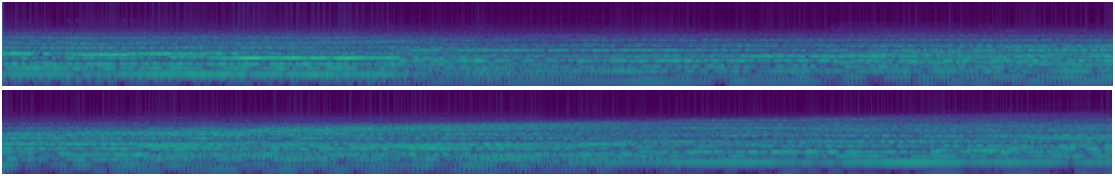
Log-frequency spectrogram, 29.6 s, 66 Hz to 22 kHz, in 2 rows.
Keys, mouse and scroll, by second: 0.1-1.4 typing, 2.3-3.3 drag, 5.3-6.1 drag, 9.0 click, 11.9 click, 12.5 ctrl+s, 13.3-14.1 drag, 15.5-16.4 drag, 17.4 click, 19.7-20.7 drag, 22.5-24.8 alt+shift+drag, 25.4 click, 26.2 click, 27.5 click, 28.5-29.6 typing.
